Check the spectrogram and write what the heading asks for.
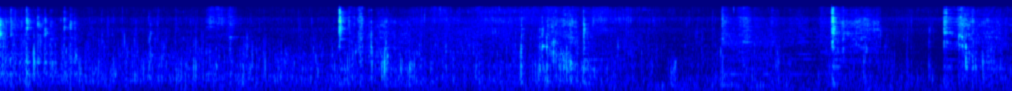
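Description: Vegetables being stirred into a bubbling curry in a metal kadai: a steady hiss from the simmering pot with a handful of sharp clinks of a spatula and utensils against the metal pan.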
